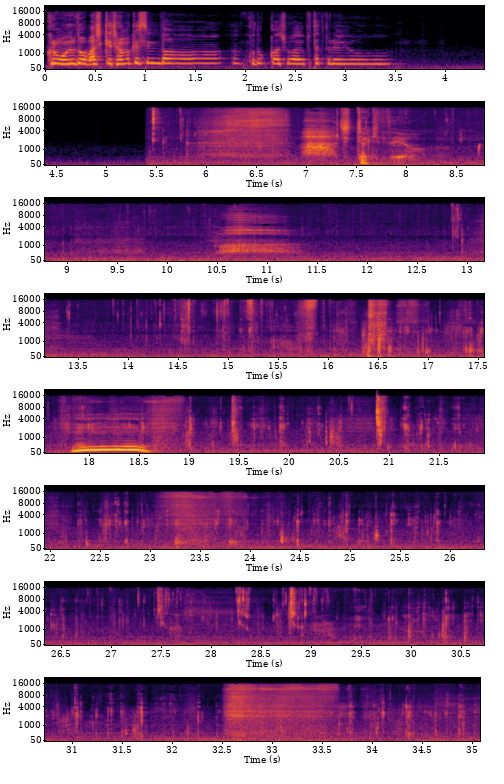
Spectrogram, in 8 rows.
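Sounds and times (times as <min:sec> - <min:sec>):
mouth chewing crunchy chicken: 0:12.8 - 0:35.0.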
